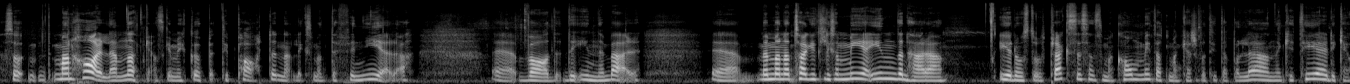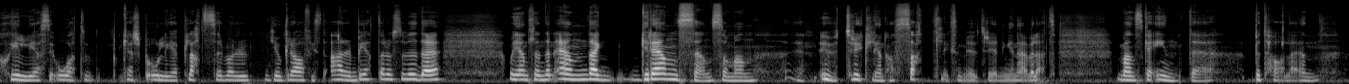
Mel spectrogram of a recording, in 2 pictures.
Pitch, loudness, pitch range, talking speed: 205 Hz, -22 LUFS, 185-230 Hz, 170 wpm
